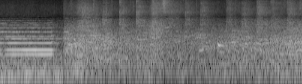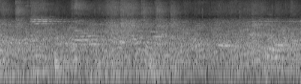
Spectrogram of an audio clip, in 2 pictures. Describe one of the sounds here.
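A crowd chatters and murmurs all around.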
